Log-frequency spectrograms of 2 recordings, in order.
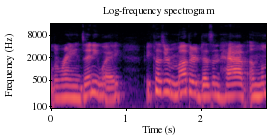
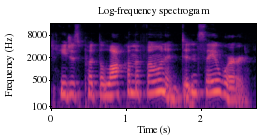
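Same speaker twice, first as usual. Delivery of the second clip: ordinary delivery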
